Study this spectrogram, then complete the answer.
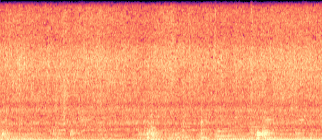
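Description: Onions and drumstick pieces frying in a pan for munakkaya onion curry, a steady close sizzle with soft stirring and one brief knock, no talking.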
